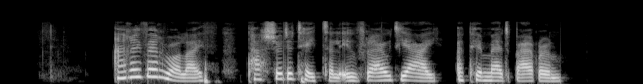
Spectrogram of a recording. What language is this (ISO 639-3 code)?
cym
